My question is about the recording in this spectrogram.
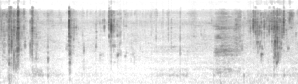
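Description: Wet squelching and a few short sharp clicks as fingers work in waterlogged sand, pulling a sea worm out of its burrow.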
